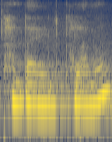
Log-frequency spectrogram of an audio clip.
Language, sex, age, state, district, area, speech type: Bodo, female, 30-45, Assam, Kokrajhar, rural, spontaneous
